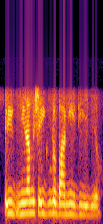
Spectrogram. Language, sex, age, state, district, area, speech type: Bengali, female, 45-60, West Bengal, Kolkata, urban, conversation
